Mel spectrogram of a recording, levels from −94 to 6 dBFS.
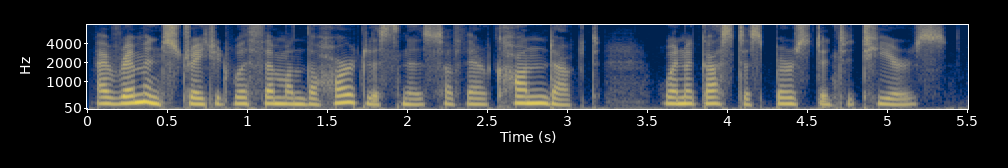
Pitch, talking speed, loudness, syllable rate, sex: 215 Hz, 165 wpm, -17 LUFS, 4.9 syllables/s, female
